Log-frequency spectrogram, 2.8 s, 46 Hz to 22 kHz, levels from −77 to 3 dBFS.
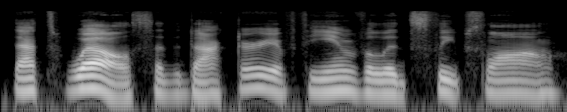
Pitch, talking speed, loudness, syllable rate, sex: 140 Hz, 210 wpm, -19 LUFS, 4.8 syllables/s, female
